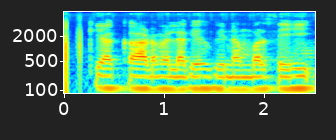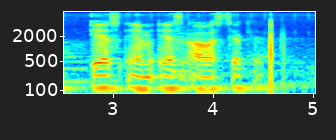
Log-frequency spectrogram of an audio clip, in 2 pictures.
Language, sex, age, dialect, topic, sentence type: Hindi, male, 18-24, Awadhi Bundeli, banking, question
